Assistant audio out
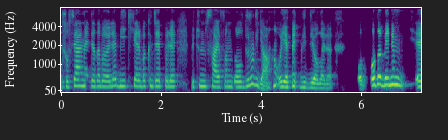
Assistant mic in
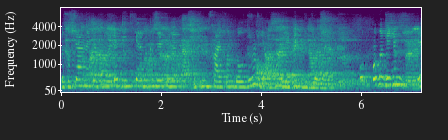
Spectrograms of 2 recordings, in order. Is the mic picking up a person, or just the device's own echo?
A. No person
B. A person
B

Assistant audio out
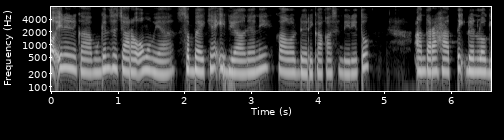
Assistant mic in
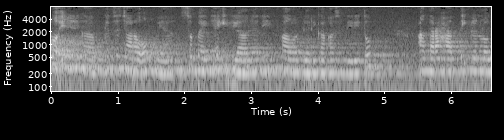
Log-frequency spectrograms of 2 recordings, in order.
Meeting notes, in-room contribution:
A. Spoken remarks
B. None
B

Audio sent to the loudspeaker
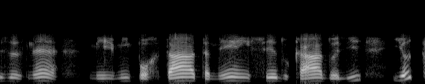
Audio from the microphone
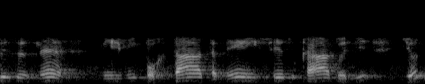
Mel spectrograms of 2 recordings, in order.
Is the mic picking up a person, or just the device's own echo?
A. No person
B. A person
A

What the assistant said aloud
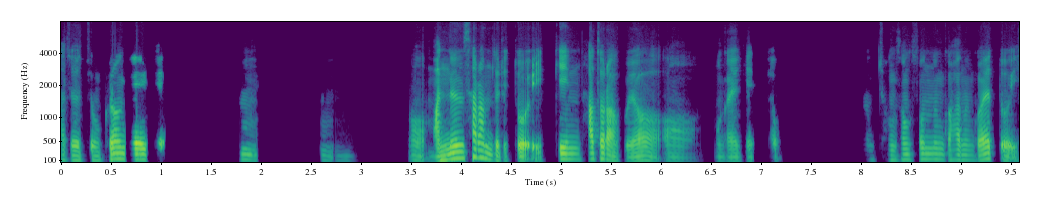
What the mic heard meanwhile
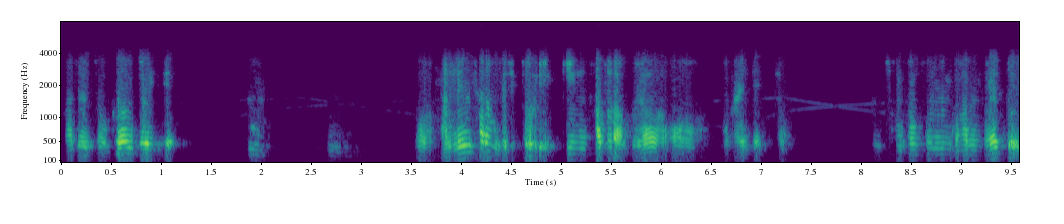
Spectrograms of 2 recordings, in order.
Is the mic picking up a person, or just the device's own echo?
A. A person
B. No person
B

